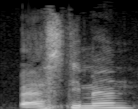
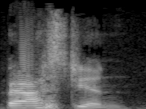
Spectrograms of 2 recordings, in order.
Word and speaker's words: Bastion: Bastiman? Bastion.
